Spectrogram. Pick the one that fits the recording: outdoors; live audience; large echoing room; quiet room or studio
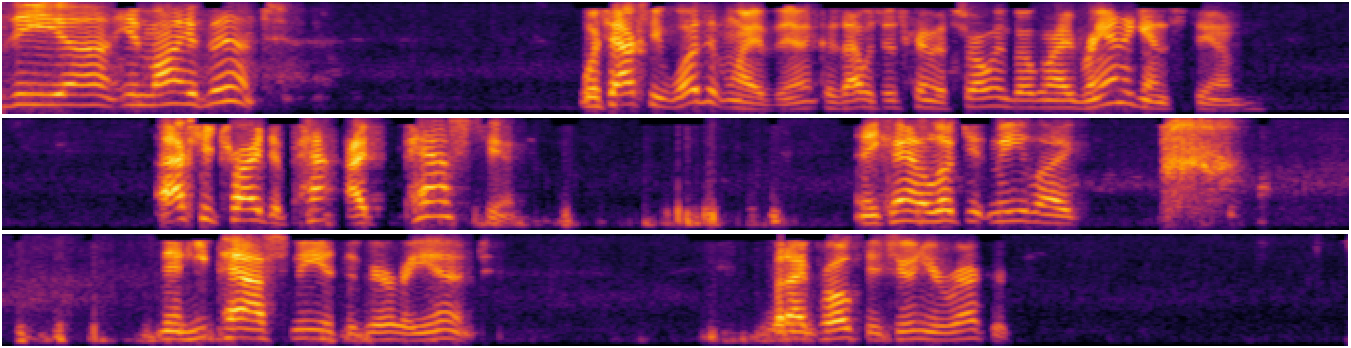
outdoors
